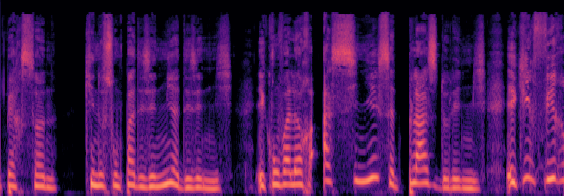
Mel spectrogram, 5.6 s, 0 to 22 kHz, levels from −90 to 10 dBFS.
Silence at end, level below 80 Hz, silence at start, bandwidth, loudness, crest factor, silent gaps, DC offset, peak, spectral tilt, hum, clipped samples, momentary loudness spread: 0 s; -52 dBFS; 0.05 s; 17.5 kHz; -21 LUFS; 20 dB; none; under 0.1%; -2 dBFS; -4.5 dB/octave; none; under 0.1%; 7 LU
